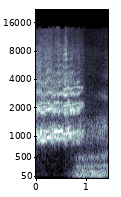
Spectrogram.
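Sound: car tires skidding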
